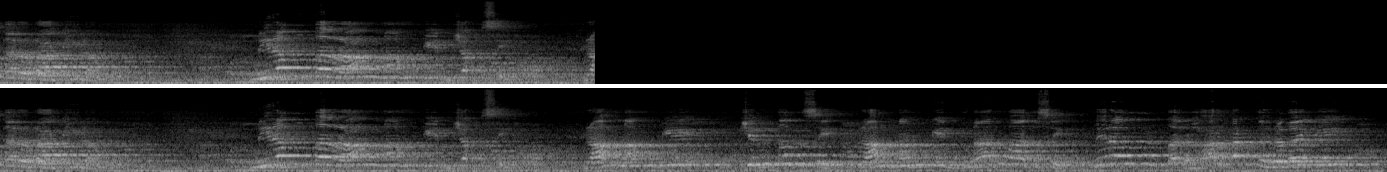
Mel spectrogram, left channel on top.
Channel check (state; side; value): drops out; left; at 6.0 s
